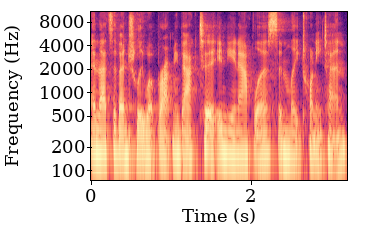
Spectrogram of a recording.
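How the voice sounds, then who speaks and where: A woman with an American accent talks very fast at a fairly low pitch. The recording is very clean against a silent background. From Pennsylvania, US. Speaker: innovation district executive. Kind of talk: casual interview. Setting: studio.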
